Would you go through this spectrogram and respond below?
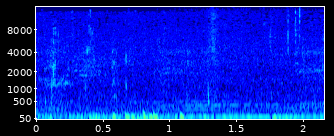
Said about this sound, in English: I gotta stop chewing gum.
